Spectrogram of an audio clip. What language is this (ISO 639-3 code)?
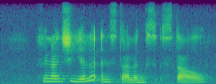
afr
